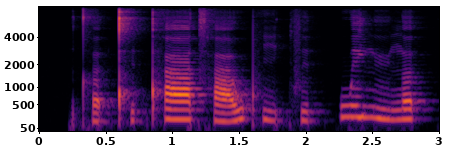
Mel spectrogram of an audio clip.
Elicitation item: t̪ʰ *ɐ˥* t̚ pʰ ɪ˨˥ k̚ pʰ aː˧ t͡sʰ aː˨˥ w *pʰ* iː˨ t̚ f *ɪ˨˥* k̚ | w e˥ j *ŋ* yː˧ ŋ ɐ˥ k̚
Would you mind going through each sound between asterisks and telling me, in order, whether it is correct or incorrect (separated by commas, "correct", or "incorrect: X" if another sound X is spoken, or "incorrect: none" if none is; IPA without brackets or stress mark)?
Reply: incorrect: ɐ˨˥, correct, incorrect: ɪ˧, correct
